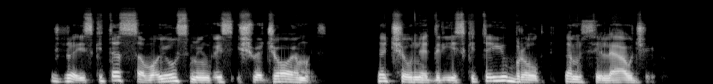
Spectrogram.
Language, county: Lithuanian, Kaunas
